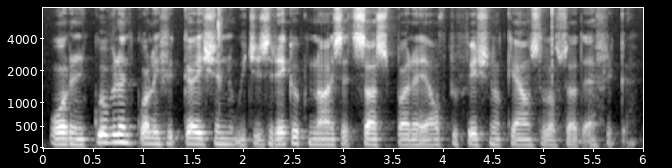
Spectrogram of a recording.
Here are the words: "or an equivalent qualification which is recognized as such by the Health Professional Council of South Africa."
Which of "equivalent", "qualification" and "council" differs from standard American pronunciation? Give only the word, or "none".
none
